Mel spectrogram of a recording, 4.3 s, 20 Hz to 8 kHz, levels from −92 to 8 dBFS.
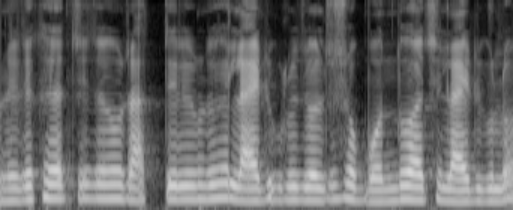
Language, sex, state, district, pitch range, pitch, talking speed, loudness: Bengali, female, Odisha, Nuapada, 170-195 Hz, 185 Hz, 195 wpm, -16 LUFS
